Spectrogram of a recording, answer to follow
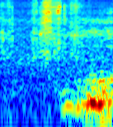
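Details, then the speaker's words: Pet bulldog snoring in the background during indoor card-making; snoring. "if you can hear snoring again yet it's my bulldog he's with me all the time"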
